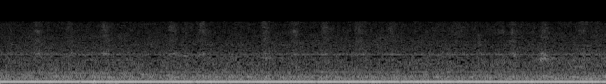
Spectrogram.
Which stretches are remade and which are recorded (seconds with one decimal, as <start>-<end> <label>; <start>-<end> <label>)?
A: 0.0-6.1 remade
